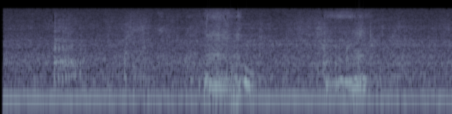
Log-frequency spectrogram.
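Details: Martin, a pet cat nicknamed the cat-seal, purring: a steady low drone runs throughout, broken by louder breathy snorting bursts near three and five seconds.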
